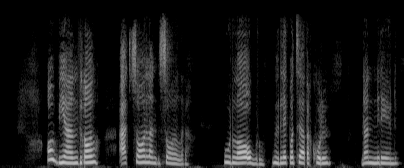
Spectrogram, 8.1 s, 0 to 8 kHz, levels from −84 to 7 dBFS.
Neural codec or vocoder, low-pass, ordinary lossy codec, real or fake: codec, 16 kHz, 0.5 kbps, X-Codec, WavLM features, trained on Multilingual LibriSpeech; 7.2 kHz; AAC, 48 kbps; fake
